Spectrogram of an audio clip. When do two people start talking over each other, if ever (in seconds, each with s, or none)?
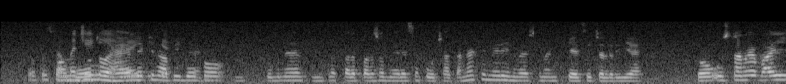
0.6 s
